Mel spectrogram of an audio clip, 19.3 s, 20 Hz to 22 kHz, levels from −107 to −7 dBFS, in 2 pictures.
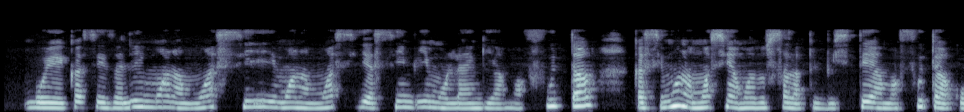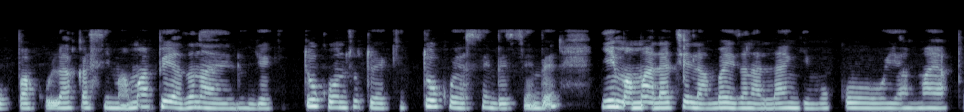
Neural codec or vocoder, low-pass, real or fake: vocoder, 44.1 kHz, 80 mel bands, Vocos; 7.2 kHz; fake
